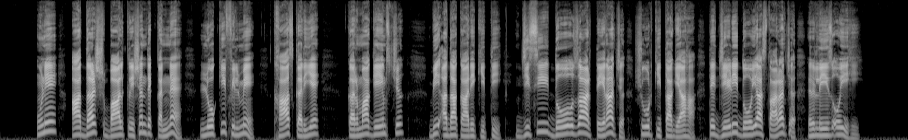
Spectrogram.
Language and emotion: Dogri, neutral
